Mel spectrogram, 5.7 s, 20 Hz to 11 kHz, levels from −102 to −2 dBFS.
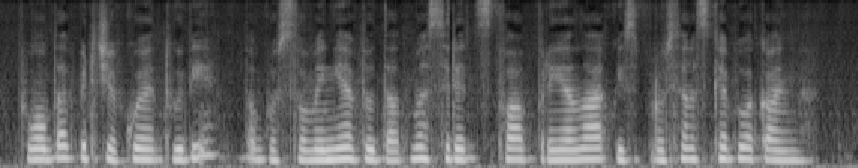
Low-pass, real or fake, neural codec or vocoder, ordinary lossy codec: none; fake; autoencoder, 22.05 kHz, a latent of 192 numbers a frame, VITS, trained on many speakers; none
